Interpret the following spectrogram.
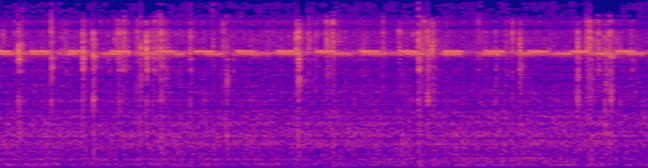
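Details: Evening nature ambience with a fireplace, where crickets sustain a constant high ringing trill while burning logs crackle in irregular bursts.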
